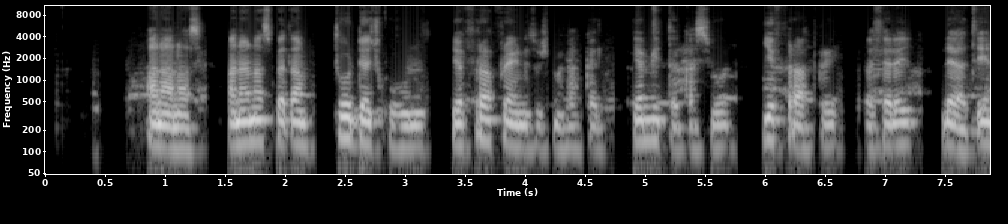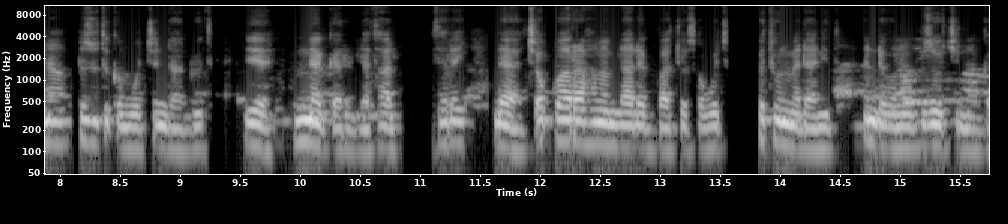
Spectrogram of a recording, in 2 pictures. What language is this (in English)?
Amharic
